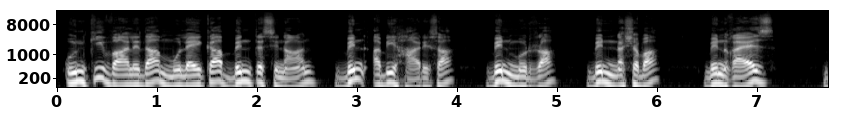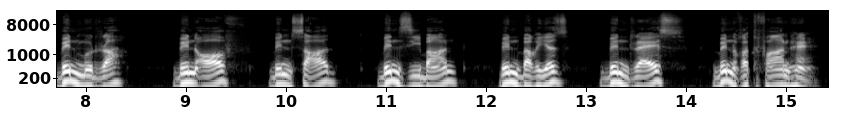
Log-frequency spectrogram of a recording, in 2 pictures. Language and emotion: Urdu, neutral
